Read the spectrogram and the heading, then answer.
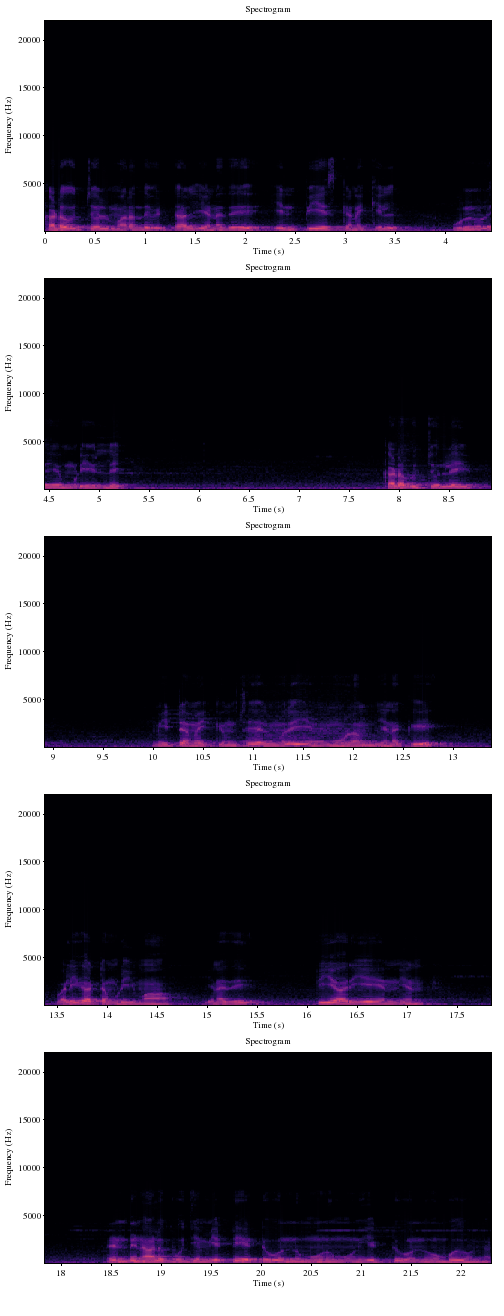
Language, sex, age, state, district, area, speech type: Tamil, male, 18-30, Tamil Nadu, Perambalur, rural, read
